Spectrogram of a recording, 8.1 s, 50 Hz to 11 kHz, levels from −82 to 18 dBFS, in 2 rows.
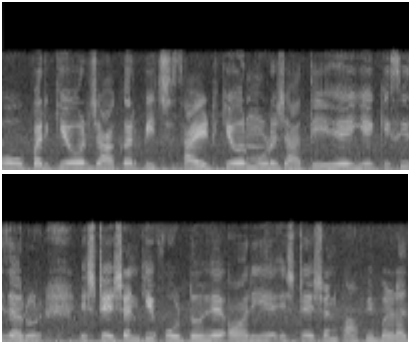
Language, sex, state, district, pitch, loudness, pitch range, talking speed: Hindi, female, Haryana, Charkhi Dadri, 265 Hz, -16 LUFS, 245-280 Hz, 185 wpm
